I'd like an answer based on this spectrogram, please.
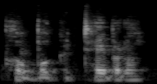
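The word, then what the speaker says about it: Popocatépetl: 7,000 foot plume there Popocatepetl which by the way I'm pretty sure it's pronounced Popocatepetl you can see that accent on the letter e there meaning that accent should be on that letter so it should be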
